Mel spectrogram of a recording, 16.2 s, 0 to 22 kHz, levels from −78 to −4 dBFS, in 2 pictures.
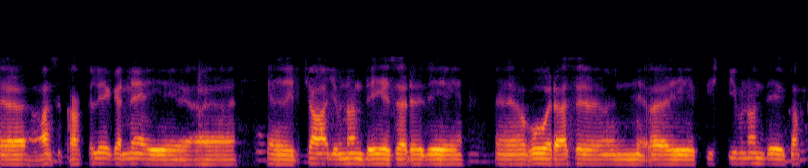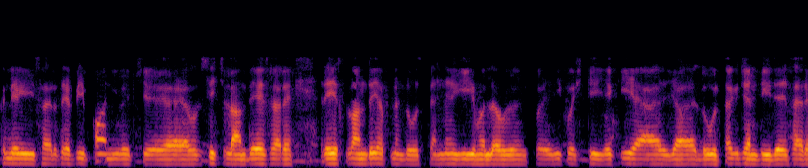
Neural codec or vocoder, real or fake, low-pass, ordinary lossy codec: codec, 24 kHz, 3 kbps, HILCodec; fake; 5.4 kHz; AAC, 32 kbps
